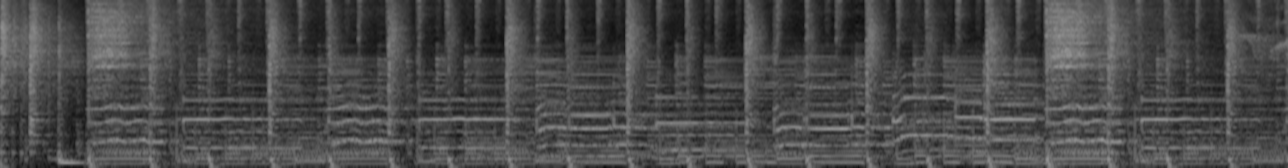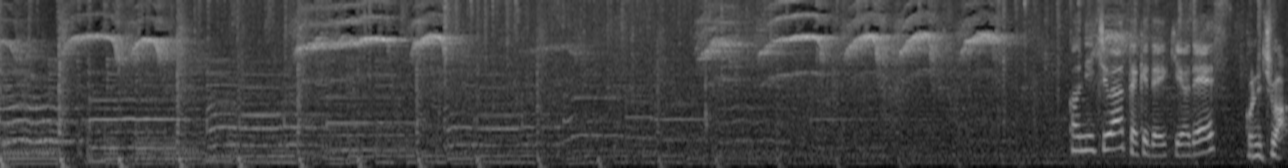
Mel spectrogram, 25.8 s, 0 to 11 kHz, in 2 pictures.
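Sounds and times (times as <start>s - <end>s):
dense continuous background music or ambience: 0.8s - 22.9s
birds chirping: 0.9s - 25.0s
speech: 23.6s - 25.7s.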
